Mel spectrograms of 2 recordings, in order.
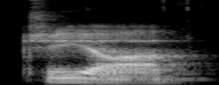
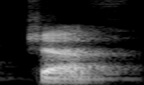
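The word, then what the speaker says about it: Gef: No, there's no O in it. It's not Geoff. It's Jeff.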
